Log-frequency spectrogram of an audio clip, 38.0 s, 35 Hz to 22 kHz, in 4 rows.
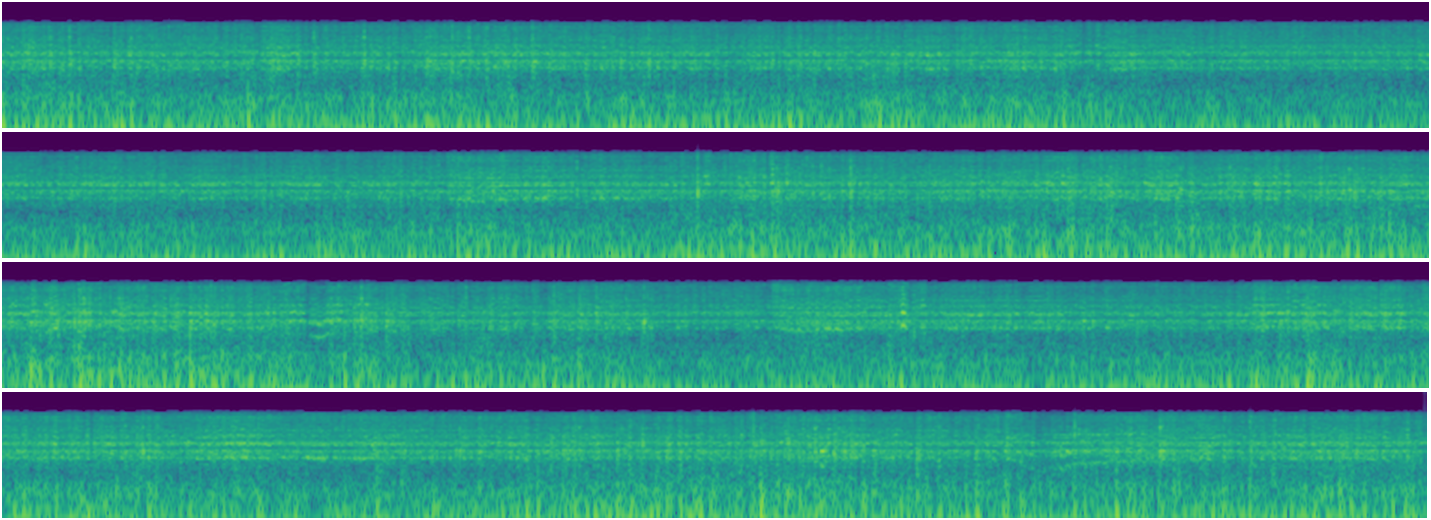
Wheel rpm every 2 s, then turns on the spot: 200, 200, 200, 200, 200, 200, 200, 200, 200, 200, 180, 200, 200, 200, 200, 200, 200, 160, 180.
none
